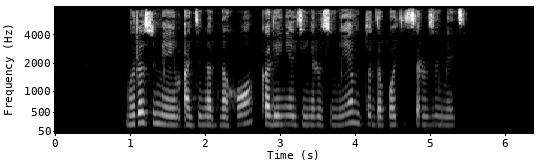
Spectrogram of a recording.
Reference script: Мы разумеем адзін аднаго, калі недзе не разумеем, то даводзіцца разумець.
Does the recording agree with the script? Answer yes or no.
yes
